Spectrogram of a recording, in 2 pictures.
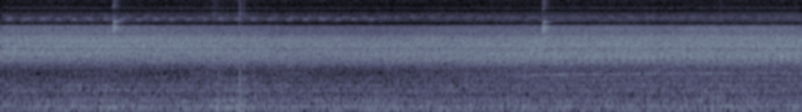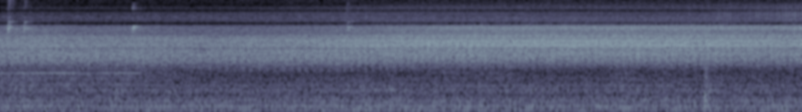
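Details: Continuous high rasping drone of a swamp cicada, Neotibicen tibicen, level for most of its length, then swelling louder and harsher over the last few seconds, with a faint sliding whistle-like tone briefly audible midway.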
